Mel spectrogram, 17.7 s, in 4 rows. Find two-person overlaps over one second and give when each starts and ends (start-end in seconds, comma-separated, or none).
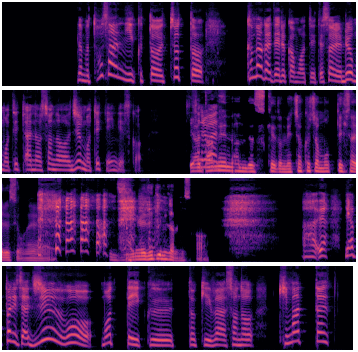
none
